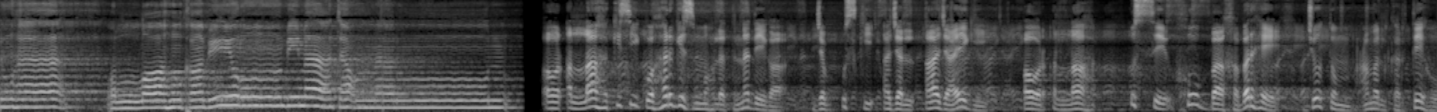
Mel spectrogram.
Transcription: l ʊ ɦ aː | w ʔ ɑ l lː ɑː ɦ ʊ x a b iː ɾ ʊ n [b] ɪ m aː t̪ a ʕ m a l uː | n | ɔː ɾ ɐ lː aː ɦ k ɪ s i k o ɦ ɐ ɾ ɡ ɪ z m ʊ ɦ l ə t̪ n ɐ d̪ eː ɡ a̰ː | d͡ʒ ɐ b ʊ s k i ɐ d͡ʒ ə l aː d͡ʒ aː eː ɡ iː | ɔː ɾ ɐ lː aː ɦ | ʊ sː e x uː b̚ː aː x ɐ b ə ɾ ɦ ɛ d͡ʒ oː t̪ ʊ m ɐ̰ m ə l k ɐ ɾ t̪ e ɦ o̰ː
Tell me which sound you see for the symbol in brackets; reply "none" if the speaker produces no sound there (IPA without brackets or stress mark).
b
